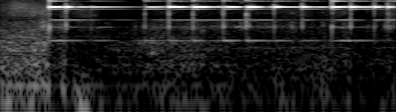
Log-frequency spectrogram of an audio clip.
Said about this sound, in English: it's the Liberty Bell. See the crack? Solid brass. Come on, ring it.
